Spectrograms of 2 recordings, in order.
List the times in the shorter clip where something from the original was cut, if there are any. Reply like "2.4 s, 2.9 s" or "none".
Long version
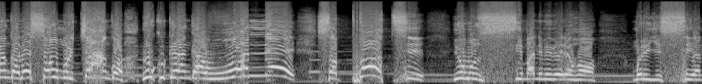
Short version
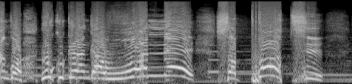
none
